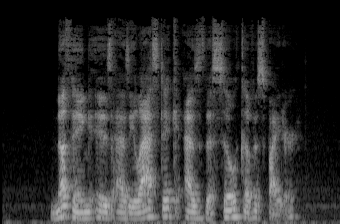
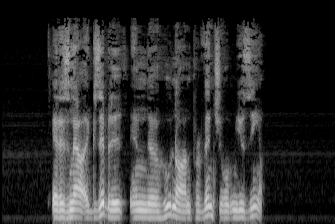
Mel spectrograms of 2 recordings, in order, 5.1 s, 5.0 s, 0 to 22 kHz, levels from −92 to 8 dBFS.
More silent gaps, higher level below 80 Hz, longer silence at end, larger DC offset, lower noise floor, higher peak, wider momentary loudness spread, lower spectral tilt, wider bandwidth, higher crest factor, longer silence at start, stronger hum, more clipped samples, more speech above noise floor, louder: neither; about the same, -56 dBFS vs -52 dBFS; second, 0.65 s vs 1.1 s; neither; second, -62 dBFS vs -74 dBFS; second, -8 dBFS vs -2 dBFS; first, 10 LU vs 6 LU; about the same, -4 dB/octave vs -5 dB/octave; about the same, 16 kHz vs 15.5 kHz; about the same, 20 dB vs 16 dB; about the same, 0.75 s vs 0.8 s; neither; neither; second, 35 dB vs 58 dB; second, -27 LUFS vs -17 LUFS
